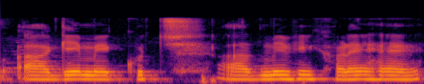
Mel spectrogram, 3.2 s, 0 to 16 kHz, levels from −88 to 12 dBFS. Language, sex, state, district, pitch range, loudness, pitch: Hindi, male, Jharkhand, Garhwa, 135-145 Hz, -15 LUFS, 140 Hz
